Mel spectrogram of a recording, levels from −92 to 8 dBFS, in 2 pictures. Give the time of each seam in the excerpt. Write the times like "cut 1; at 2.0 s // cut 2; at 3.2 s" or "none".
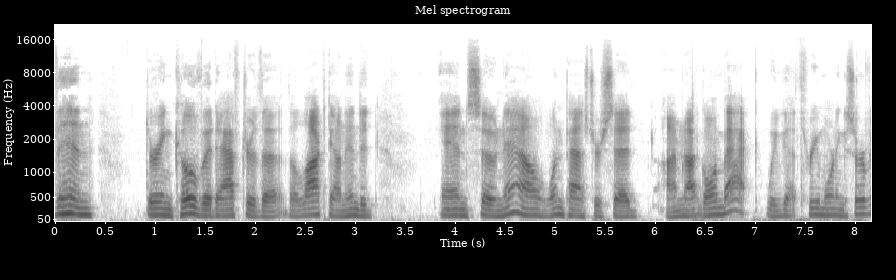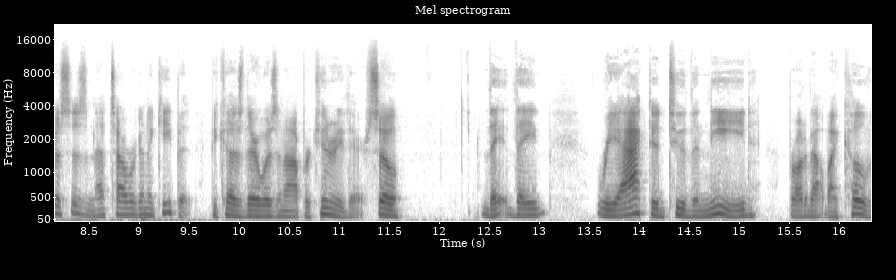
cut 1; at 3.7 s // cut 2; at 9.6 s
